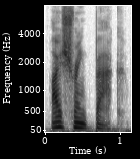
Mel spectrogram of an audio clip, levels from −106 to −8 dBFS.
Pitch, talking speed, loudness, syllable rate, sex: 100 Hz, 155 wpm, -18 LUFS, 3.3 syllables/s, male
